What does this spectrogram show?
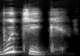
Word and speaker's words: boutique: Une boutique. Une boutique. Les lettres Q et U font le son que, comme la lettre K.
